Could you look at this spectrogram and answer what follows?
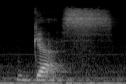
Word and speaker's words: guest: completely silent here colleague guest pronouncing the E not the you guess guard guide guilt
